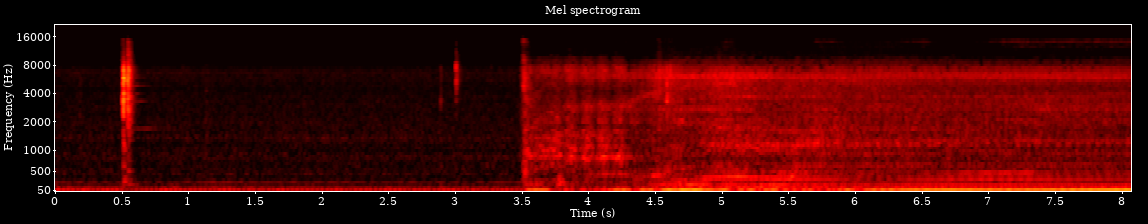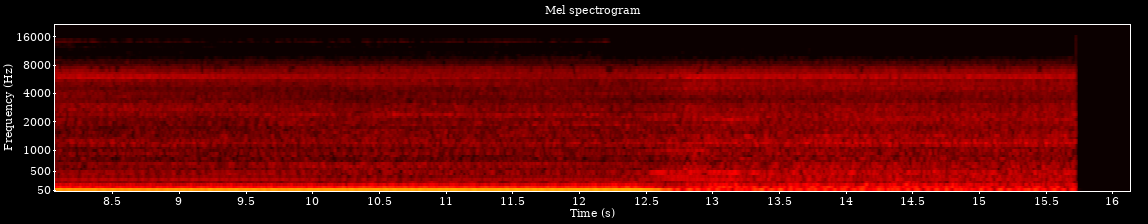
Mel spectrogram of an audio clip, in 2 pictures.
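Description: A car engine starts with a sharp crank, then revs up to a loud, sustained roar that holds steady for several seconds before dropping back to a lower idle, close by with no talk.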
